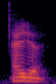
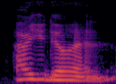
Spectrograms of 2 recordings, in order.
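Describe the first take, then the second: First: It sounds blunt, with no put-on warmth. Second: It sounds fake-friendly, with a forced smile. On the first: The speaker no longer pretends to care. "I don't have a bedside manner anymore" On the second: The speaker pretends to care. "you put on the the freaking porcelain smile"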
